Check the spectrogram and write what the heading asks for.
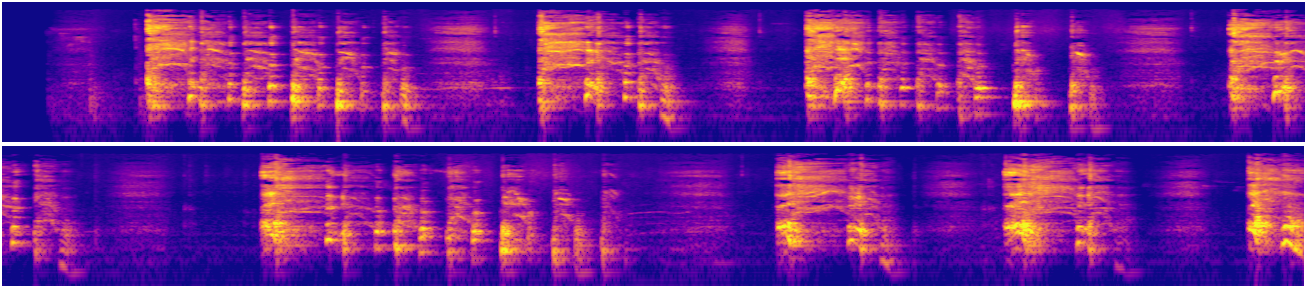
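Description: A person in a hard coughing fit, half coughing and half choking, after inhaling saliva instead of swallowing it. The coughing comes in about eight bouts a few seconds apart, each a burst of several rapid coughs that trails off.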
